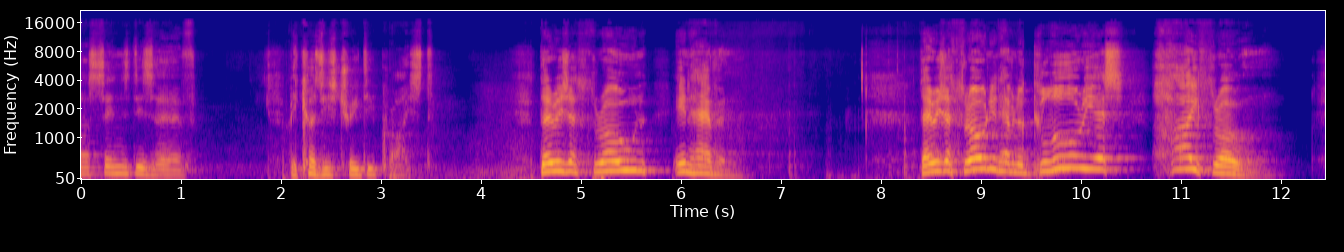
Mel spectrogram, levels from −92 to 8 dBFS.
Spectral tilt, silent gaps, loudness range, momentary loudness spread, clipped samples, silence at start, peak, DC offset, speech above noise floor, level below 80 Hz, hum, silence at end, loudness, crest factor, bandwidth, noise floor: -4 dB/octave; none; 9 LU; 17 LU; under 0.1%; 0 s; -4 dBFS; under 0.1%; 43 dB; -54 dBFS; none; 0.65 s; -19 LUFS; 18 dB; 17 kHz; -62 dBFS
